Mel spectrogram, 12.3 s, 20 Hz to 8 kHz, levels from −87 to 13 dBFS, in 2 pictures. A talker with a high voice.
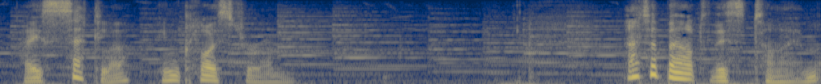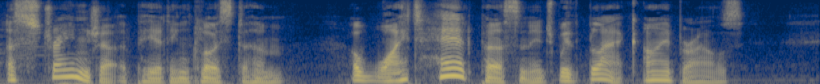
No: low, 105 Hz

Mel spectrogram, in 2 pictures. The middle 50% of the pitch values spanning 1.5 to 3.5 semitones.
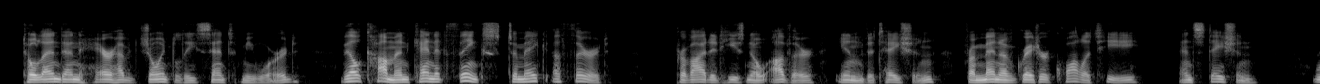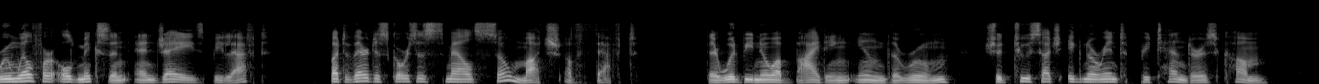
No: average, 4.2 semitones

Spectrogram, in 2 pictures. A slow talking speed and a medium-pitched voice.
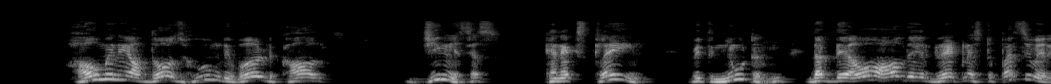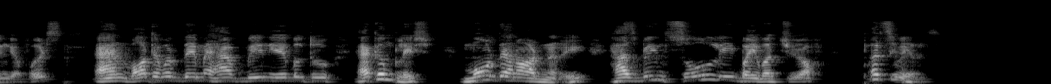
Yes: slow, 115 wpm; medium, 160 Hz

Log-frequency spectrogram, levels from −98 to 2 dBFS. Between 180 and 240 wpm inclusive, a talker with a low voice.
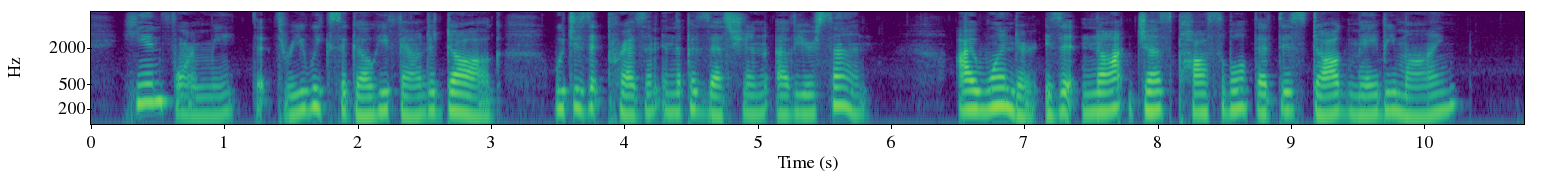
No: average, 190 wpm; medium, 180 Hz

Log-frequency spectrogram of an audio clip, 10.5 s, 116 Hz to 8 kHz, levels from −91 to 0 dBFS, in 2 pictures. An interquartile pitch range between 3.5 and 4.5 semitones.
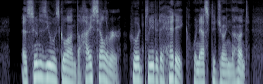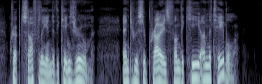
No: average, 4.9 semitones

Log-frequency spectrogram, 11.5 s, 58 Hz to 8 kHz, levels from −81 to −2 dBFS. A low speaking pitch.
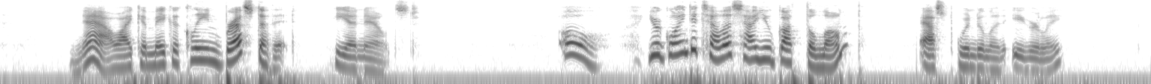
No: medium, 170 Hz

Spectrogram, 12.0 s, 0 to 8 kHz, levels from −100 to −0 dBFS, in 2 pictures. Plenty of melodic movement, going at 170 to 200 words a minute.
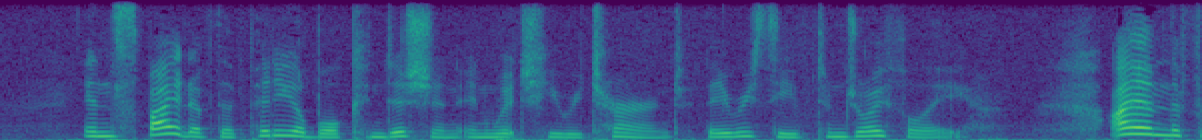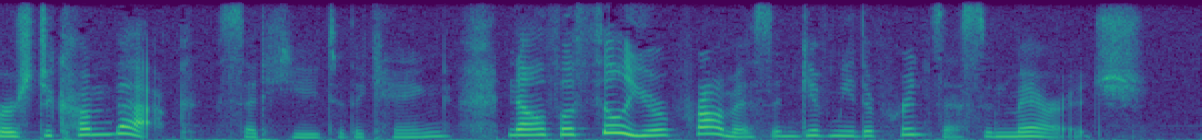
Yes: wide, 6.6 semitones; average, 185 wpm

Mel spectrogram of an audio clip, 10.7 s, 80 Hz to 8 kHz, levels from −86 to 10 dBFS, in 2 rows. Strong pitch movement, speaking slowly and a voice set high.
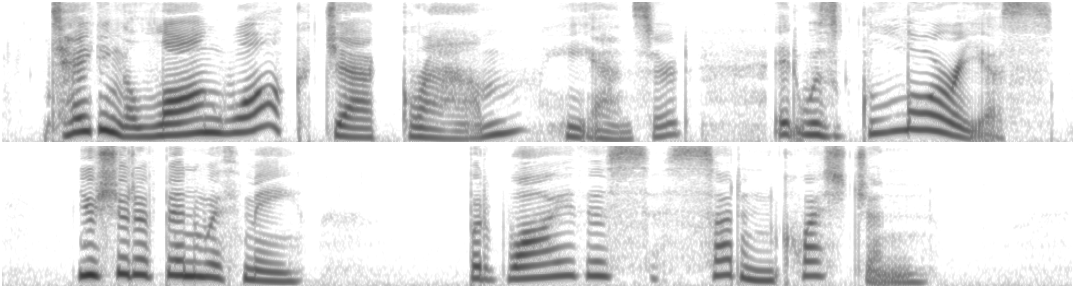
Yes: wide, 6.8 semitones; slow, 125 wpm; very high, 250 Hz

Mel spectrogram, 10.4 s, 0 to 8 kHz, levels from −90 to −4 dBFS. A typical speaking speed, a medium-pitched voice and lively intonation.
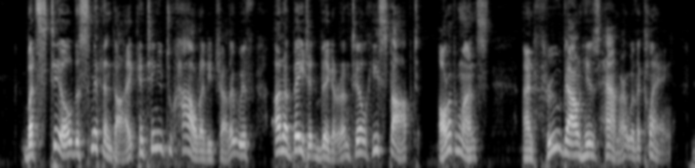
Yes: average, 165 wpm; medium, 170 Hz; wide, 7.5 semitones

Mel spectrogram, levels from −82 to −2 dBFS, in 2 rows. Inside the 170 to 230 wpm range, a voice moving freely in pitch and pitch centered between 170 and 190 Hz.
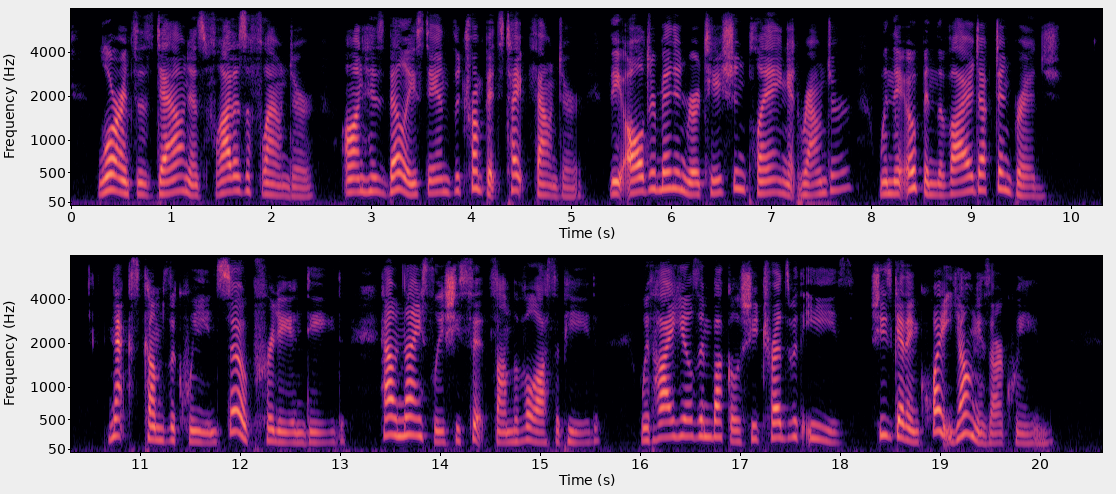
Yes: average, 175 wpm; wide, 6.1 semitones; medium, 185 Hz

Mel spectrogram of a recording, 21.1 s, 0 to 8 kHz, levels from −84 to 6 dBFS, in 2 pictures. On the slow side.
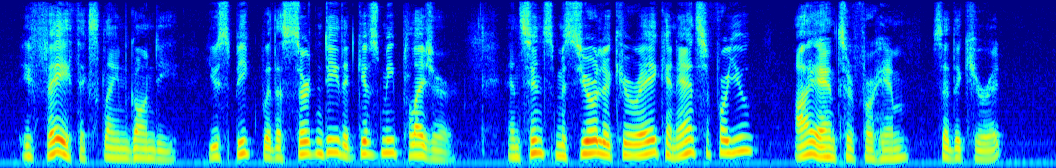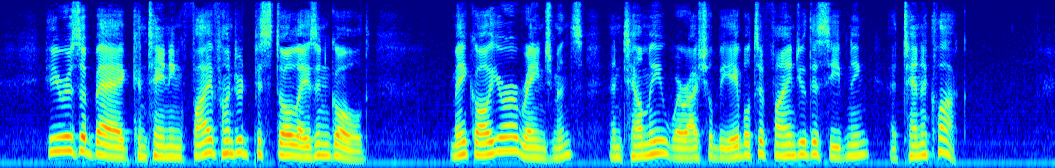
No: average, 165 wpm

